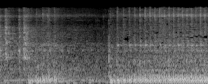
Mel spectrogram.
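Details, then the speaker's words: Dayang motorcycle, possibly soaked in rain: after starting it sputters and stumbles, won't take load, nearly dies then revs raggedly; the CDI was very hot with water inside, and replacing it fixed it; misfiring and stalling from a faulty CDI. "দেখেন গাড়িটা start হওয়ার পরে গাড়িটা ভটভট করতেছে। গাড়িটা load ছড়ি দিছে। এটার প্রবলেমটা হচ্ছে হল গাড়িটা লোড নিচ্ছে না। পিকপলে ফটর ফটার আর বন্ধ হচ্ছে। এটার প্রবলেমটা হল সিডি।"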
